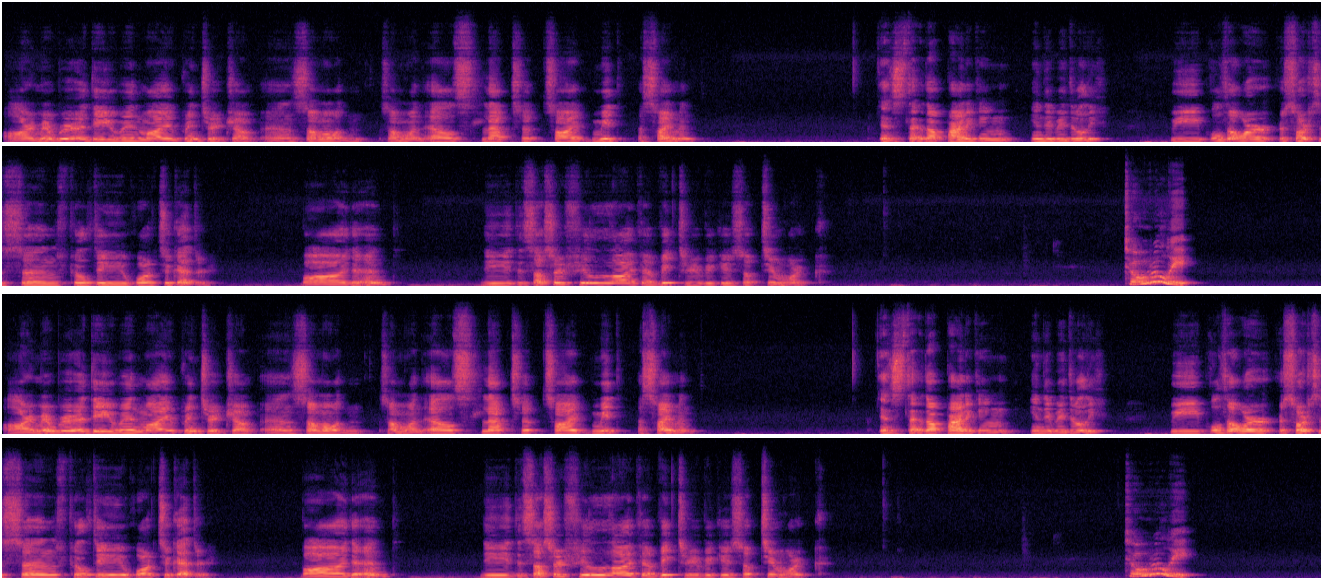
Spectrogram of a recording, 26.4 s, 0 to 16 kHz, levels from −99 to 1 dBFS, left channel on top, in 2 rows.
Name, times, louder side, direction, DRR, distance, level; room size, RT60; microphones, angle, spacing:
voice 1, 0.0-6.9 8.8-11.0 11.7-15.3 16.2-17.0 18.0-21.2, right 2 dB, 85° right, 0.9 m, -27 dB
voice 2, 24.4-25.0, left 3 dB, 45° left, 0.4 m, -25 dB
2.1 x 2.1 x 2.7 m
head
